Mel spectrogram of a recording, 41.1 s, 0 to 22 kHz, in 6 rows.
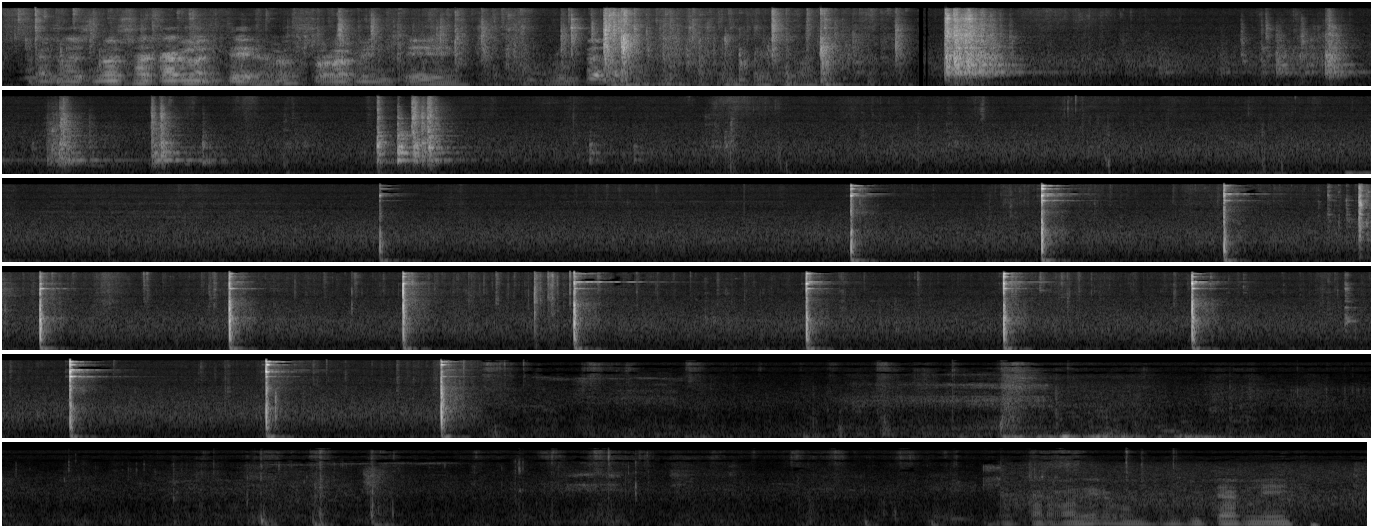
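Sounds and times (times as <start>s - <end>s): hammer striking stone: 15.6s - 15.8s, 17.9s - 18.2s, 18.9s - 19.2s, 19.8s - 21.0s, 21.6s - 21.9s, 22.5s - 23.8s, 24.5s - 24.8s, 25.5s - 25.9s, 26.5s - 26.8s, 27.7s - 28.0s, 28.7s - 29.8s.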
